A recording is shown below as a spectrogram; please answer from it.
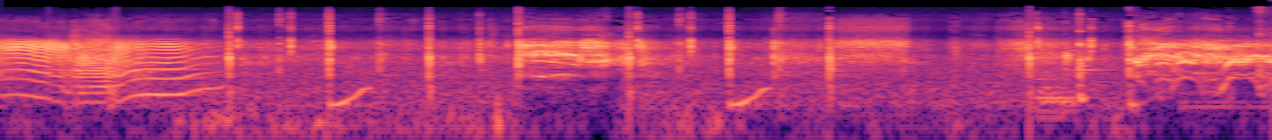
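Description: A long, wobbling fart noise during the first second, let off as a prank while the other person is leaning in to check her back. Laughter breaks out near the end.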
